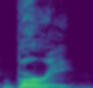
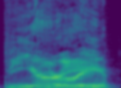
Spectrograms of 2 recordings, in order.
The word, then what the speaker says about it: Burry: Brian's pronunciation, the word had to be spelled B-U-R-R-Y, as, you know, he rhymes it with hurry in that. – He was wrong with that. – Either he sticks to his guns with his bullshit logic and starts pronouncing it to rhyme with fury, i.e., Beery, or he starts pronouncing it like a normal fucking human American.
